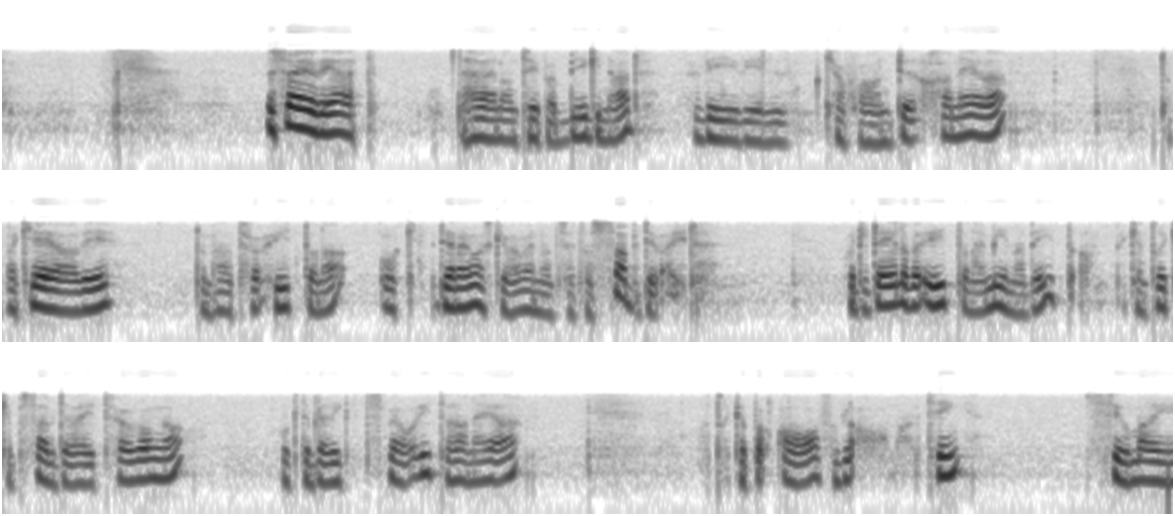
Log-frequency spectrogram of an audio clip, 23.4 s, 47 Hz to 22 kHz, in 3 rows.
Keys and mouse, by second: 3.7-12.6 middle drag, 20.7 a, 22.8-23.4 middle drag.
